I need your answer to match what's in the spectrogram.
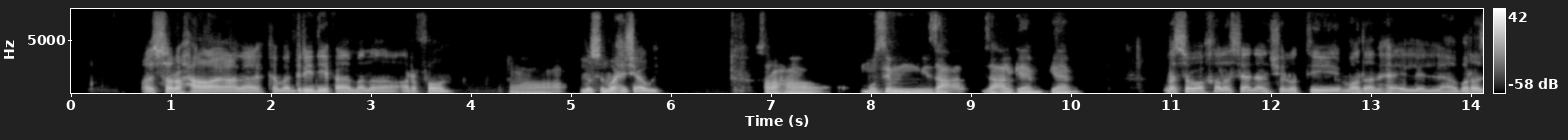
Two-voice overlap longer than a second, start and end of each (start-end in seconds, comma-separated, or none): none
